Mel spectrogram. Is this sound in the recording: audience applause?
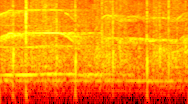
yes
